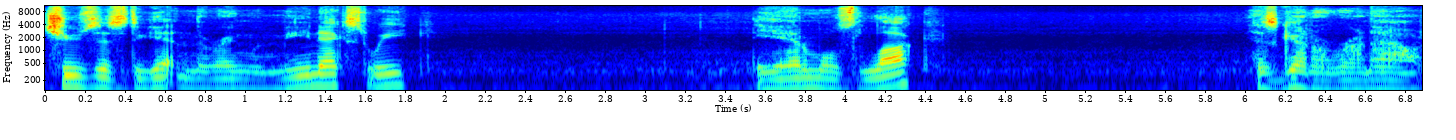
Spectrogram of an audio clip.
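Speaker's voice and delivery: gently spoken, soft, quiet and hushed. Relaying what Big Show says about Batista, in a soft, quiet Big Show voice. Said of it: "he really does say it like this, like softly and quietly".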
